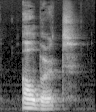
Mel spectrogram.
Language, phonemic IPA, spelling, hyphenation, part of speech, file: Dutch, /ˈɑl.bərt/, Albert, Al‧bert, proper noun, Nl-Albert.ogg
- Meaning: a male given name, equivalent to English Albert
